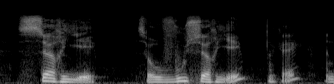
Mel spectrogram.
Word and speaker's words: seriez: Vous seriez. So here when you've got this Z at the end, then you get the sound E, seriez.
